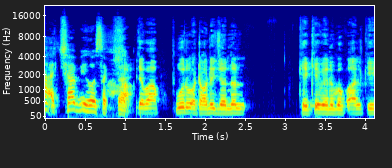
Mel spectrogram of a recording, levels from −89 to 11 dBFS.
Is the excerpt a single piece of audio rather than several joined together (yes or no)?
no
